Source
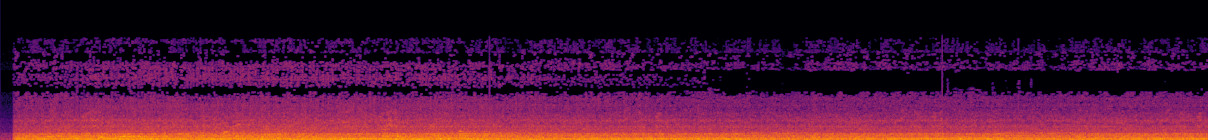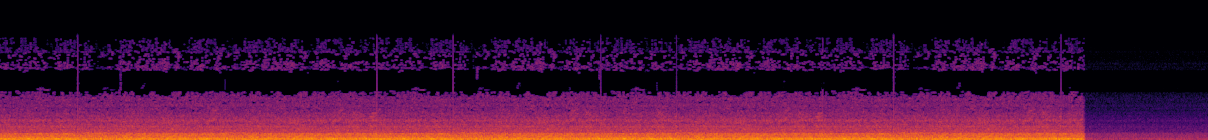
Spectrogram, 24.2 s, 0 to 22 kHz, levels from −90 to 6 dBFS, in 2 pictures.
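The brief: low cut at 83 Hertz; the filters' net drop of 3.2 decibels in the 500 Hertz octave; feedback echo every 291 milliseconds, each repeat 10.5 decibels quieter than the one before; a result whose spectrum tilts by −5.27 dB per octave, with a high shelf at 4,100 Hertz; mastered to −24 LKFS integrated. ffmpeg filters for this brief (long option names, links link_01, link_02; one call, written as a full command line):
ffmpeg -i in.wav -af "highpass=83,equalizer=frequency=500:width_type=o:gain=-4.5,highshelf=frequency=4100:gain=7.5,aecho=1:1:291|582|873:0.299|0.0896|0.0269,volume=-2.5dB" out.wav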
